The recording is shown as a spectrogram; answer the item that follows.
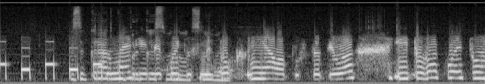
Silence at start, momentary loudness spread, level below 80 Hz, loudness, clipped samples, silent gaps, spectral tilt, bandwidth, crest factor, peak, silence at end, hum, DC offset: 0 s; 5 LU; -36 dBFS; -11 LUFS; under 0.1%; none; -4 dB/octave; over 20 kHz; 12 dB; 0 dBFS; 0 s; none; under 0.1%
